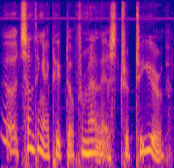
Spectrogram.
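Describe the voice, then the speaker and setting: A friendly young society woman from a spoken tale, as a man puts her on. The voice is lifted high. She is polite and starts her answers with a little hesitation. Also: expressive, fast, vocal fry, breathy edge, dry recording, exaggerated voice. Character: wealthy, friendly young socialite woman at the races.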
